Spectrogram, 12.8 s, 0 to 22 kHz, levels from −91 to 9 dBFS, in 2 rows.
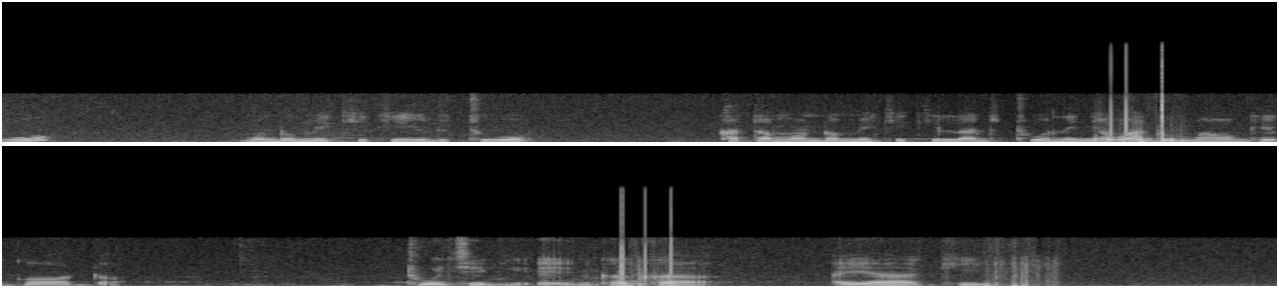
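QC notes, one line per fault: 0.25–1.21 s, 1.66–1.95 s, 2.29–2.76 s, 3.37–3.77 s, 4.41–5.15 s, 6.26–8.65 s and 11.0–12.73 s: speech cut by the noise suppressor. The suppressor mistakes quiet parts of the speech for background and attenuates them by up to about 10 to 13 dB, so soft consonants and word tails drop into the room noise, which sits about 21 dB below the speech. Across these spans the affected portions add up to between about 100 and 700 milliseconds each, and about a second within 6.26–8.65 s.
5.46–5.92 s, 9.45–9.75 s and 11.28–11.68 s: bit errors on an ADPCM link. Flipped bits in the G.722 stream, at a rate of around 1.5 to 2 percent, corrupt the decoded samples. Each error also throws off the decoder's adaptive step size and predictor, so the damage rings on for a few milliseconds instead of staying a single click. The result is clusters of pops and rough, gritty bursts with brief jumps in level. 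The last burst falls inside a suppressor dip.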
